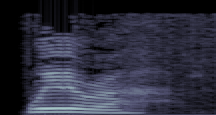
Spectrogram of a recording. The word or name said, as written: wirrah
